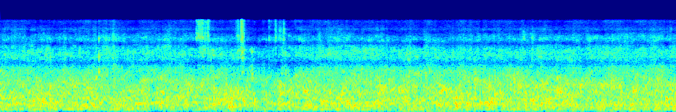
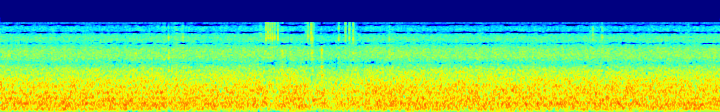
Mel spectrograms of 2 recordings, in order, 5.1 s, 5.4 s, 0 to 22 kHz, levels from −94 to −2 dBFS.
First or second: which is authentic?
second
